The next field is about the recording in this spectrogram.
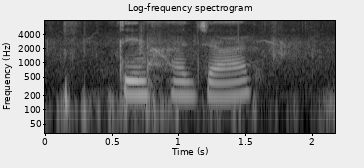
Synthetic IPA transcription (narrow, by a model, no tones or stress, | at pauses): t̪iːnhəd͡ʒaːɾ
